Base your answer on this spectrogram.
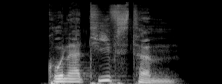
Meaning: strong dative masculine/neuter singular superlative degree of konativ
- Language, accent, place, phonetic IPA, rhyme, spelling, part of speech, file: German, Germany, Berlin, [konaˈtiːfstəm], -iːfstəm, konativstem, adjective, De-konativstem.ogg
